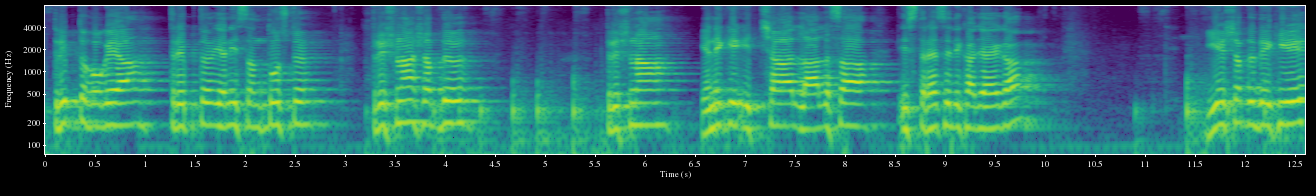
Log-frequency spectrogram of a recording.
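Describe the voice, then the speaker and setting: A man teaching a spelling lesson, slowly repeating each word to show how it is said. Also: high voice, echoey room. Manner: slow, careful, repeats words to show pronunciation. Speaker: Hindi grammar teacher.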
